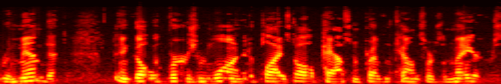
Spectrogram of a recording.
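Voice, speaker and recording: A man with a fairly high, somewhat breathy voice talks at a moderate pace. The sound is dry and close, with no echo. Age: 70s. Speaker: public commenter. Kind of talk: public comment at city council meeting. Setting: council chamber, public meeting.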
